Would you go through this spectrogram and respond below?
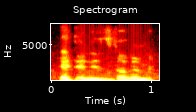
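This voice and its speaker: A Nigerian man with a heavy cold and a strained throat, hosting a political live-stream broadcast and clearing his throat often. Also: fairly high pitch, warm tone, a little hiss or hum, low-quality recording. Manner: keeps clearing his throat, repetitive and insistent.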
